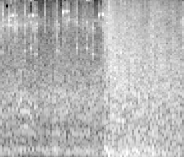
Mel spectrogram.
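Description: A car bumps into another car with a loud crash.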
